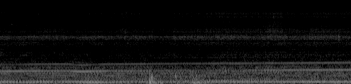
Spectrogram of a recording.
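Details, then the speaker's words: Electric oil pump for a turbojet go-kart, tested with housing off before first engine start: steady low hum that stumbles midway, feeble and uneven, like it's trying to come back to life; no pressure, the pump motor itself is failing (owner wonders about water inside). "so uh I took the they got the housing off and tried turning the pump on come to find out it's the motor itself is no good [Music] it's like it's trying to come back to life"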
